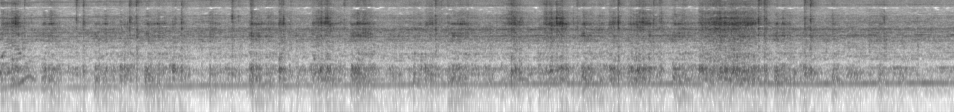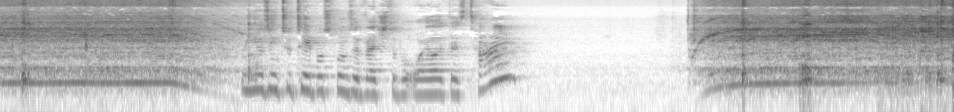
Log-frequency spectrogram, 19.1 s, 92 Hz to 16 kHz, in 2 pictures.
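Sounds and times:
electric mixer churning batter: 0:00.0 - 0:12.3, 0:16.4 - 0:19.0.

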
